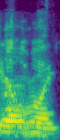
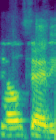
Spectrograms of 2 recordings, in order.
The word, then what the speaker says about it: El Teddy: talking let me finish y'all call me Elroy my name is El Teddy it's very easy to pronounce no no no you're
